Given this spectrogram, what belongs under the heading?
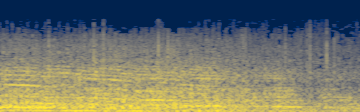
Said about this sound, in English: First car pulling up to stop.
